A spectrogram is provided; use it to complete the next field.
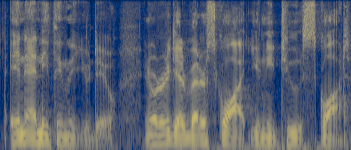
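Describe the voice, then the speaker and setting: A man talks at a very fast pace with ordinary pitch variation, on a very clean recording with a silent background. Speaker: motivational speaker and coach. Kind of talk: podcast interview. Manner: casual, profane, direct; some stuttering and filler pauses.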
